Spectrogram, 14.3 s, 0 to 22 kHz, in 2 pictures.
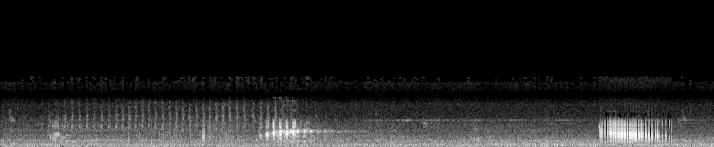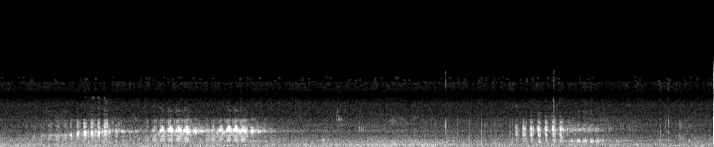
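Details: A Japanese wrinkled frog calls at 5:30 AM on 16 June 2009 from under grass, giving short, rasping, clacking, trembling bursts of small calls over a steady background hiss.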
